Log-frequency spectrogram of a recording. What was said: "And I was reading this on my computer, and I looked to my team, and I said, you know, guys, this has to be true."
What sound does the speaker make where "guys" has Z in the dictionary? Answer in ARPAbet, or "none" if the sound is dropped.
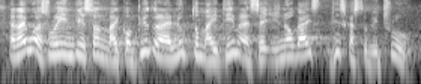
S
